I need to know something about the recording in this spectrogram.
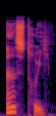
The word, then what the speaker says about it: instruit: Okay, so you can notice that even if I put this final T, so as usual, I don't pronounce it. Okay, conduit, construit, cuit, détruit, instruit. Okay, so a few more verbs.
